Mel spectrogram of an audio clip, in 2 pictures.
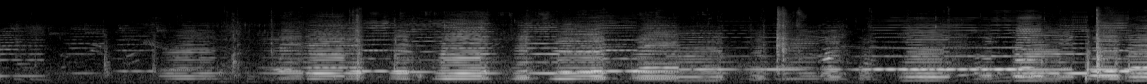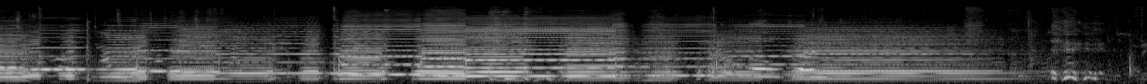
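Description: Accordion playing a tune over held chords, soft at first and growing louder after about two seconds, then tailing off just before the end.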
